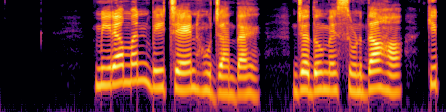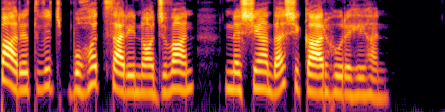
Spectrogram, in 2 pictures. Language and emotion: Punjabi, sad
